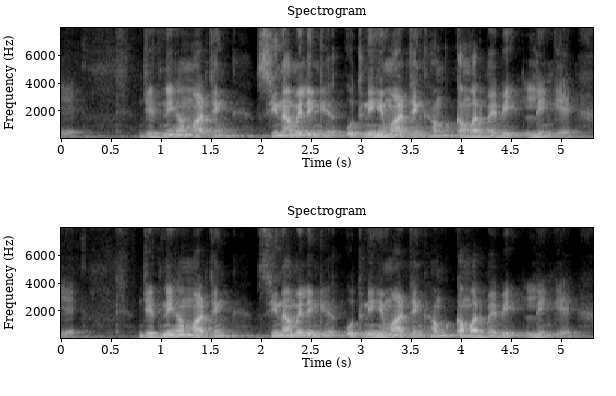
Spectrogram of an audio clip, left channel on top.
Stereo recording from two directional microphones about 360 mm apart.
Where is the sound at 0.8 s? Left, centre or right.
Centre.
